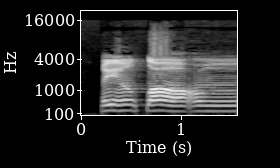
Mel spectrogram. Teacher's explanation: masuk beserta dengung idgham bi gunnah dua harakat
